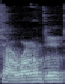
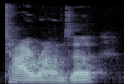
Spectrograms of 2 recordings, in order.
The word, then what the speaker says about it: Tyronza: I'll be like, my name is Tyronza, so it's Tyronza, but you can just call me Ty.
